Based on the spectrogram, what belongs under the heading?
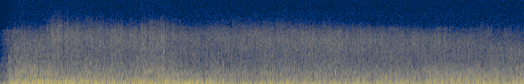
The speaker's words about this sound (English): In this part of the programme, John is describing doors being opened in heaven.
